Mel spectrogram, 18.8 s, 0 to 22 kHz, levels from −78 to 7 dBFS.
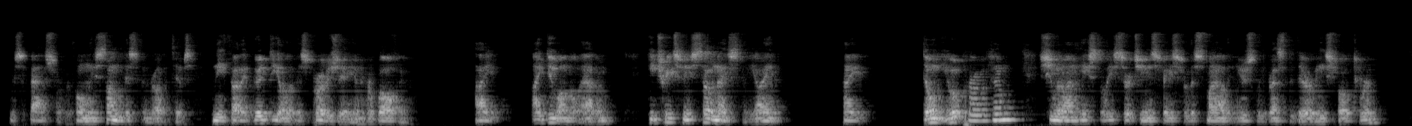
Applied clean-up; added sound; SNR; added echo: neural mask model DeepFilterNet 3.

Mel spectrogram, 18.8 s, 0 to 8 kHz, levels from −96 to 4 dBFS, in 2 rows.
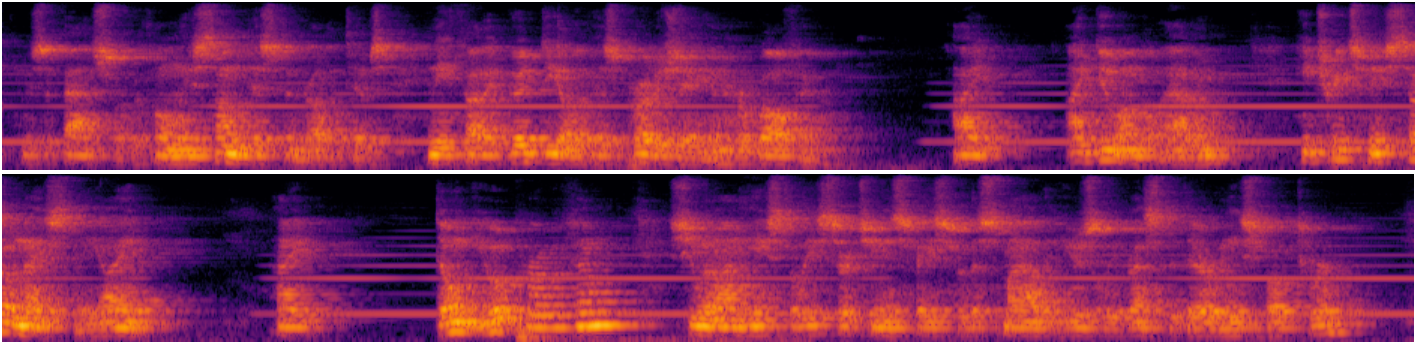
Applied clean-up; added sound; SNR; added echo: none; Wind instrument, woodwind instrument; 18 dB; reverberation time 2.2 s.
